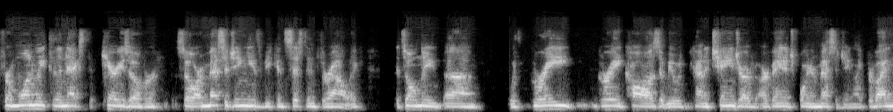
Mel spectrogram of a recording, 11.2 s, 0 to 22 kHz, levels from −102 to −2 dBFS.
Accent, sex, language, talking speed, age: American, male, English, 205 wpm, 30-49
